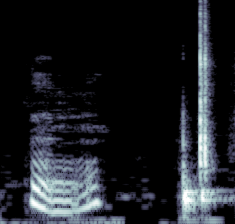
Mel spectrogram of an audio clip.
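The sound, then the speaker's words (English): A brief hummed vocal sound, then a few quick hard clatters as dice are rolled in a game and land on a tabletop, fairly loud. “I don't have to roll any more dice.”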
